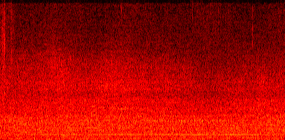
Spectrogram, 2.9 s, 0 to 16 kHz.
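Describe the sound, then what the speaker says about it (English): Delta Boeing 737-900ER rolling down runway 24 left at LAX on takeoff, a steady broadband engine roar with a faint whine, continuous and fairly loud with no talk. "This Delta Airlines Flight 1393 heading to Seattle in a 737-900ER, now rolling down 24 left"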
